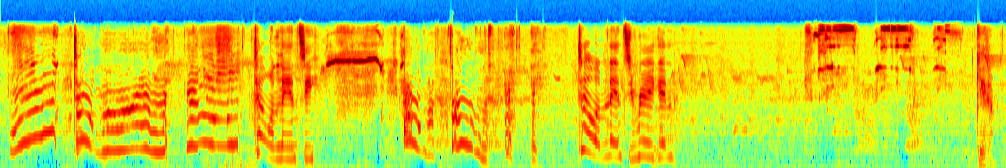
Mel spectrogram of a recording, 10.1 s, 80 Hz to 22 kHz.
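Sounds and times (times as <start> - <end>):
dog whining: 0.1 - 2.5, 3.3 - 5.5, 7.4 - 9.6.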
